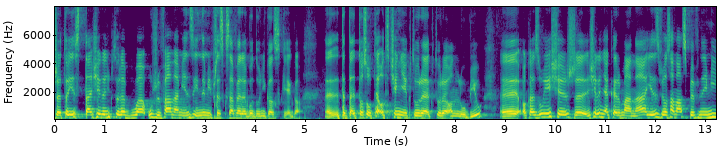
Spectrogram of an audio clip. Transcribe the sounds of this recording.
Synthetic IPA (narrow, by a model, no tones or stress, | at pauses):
ʐɛt̪ɔjɛst̪ːaʑɛlɛɲkt̪uɾabɘwaʔuʐɘvanamʲjɛnd̪zɘinːɘmʲipʂɛsksavɛɾɛɡɔd̪uɲikɔskʲḛɡɔ̰ | t̪ɛt̪ɛt̪ɔsɔ̃w̃t̪ɛɔt̪t͡ɕeɲɛkt̪uɾɛkt̪uɾɛɔnlubʲiw | ɔkazujɛɕɛʐɛʑɛlɛɲakɛɾmanajɛst̪zvʲjɔ̃w̃zanaspɛvnɘmʲi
